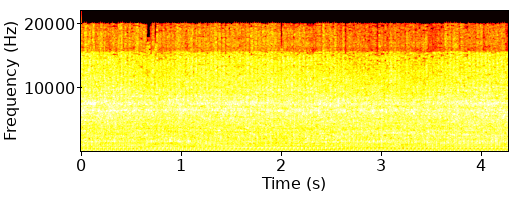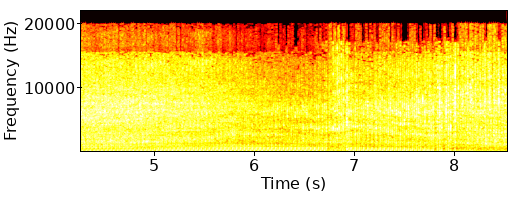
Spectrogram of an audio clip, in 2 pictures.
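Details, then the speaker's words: 1951 Caterpillar D2 diesel, first start after checkover: steady even chuff with firm low beat, no misses or knocks, no smoke, oil pressure up; fuel pressure still low, transfer pump suspected. "That sounds pretty good. No smoke. We've got oil pressure yet."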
